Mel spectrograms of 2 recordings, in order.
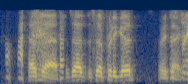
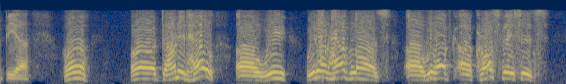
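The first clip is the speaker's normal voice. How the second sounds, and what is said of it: Imitates another person's voice. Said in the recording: “my best Crippler impression”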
